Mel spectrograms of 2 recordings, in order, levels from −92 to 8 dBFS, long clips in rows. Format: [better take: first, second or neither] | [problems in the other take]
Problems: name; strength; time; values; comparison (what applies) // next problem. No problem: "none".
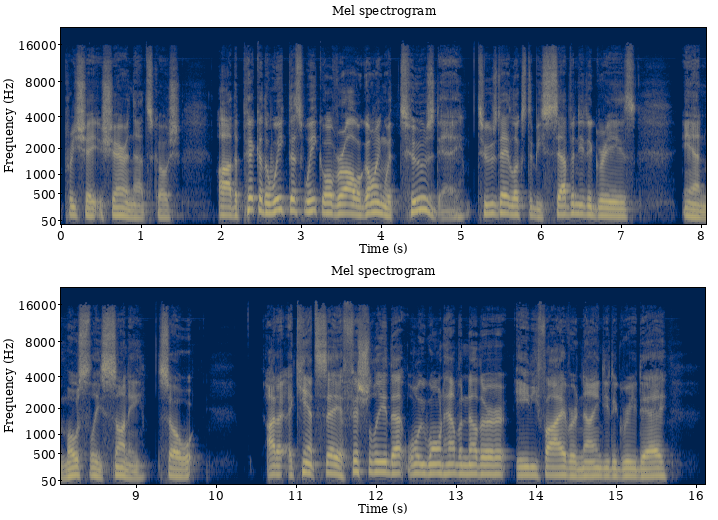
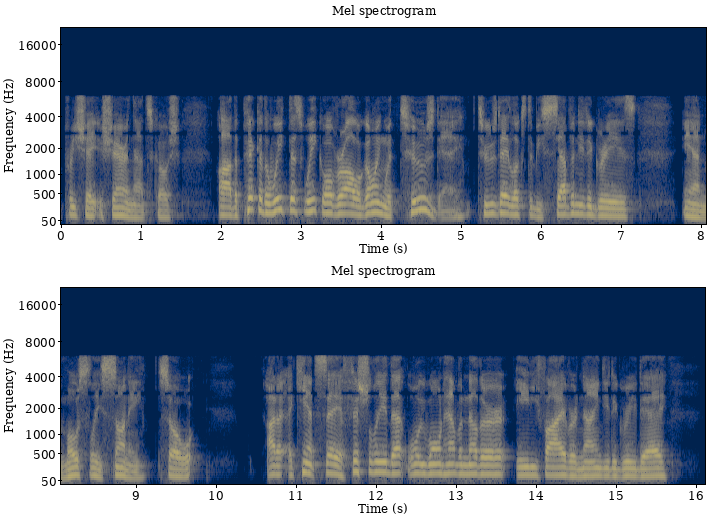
first | garbled, watery; badly; nothing above 6 kHz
